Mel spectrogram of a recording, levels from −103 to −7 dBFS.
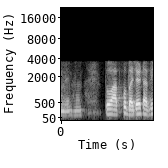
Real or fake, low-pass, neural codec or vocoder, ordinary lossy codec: fake; 3.6 kHz; vocoder, 44.1 kHz, 128 mel bands every 256 samples, BigVGAN v2; none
